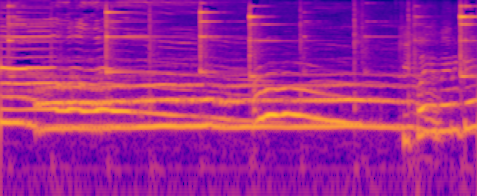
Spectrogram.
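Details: Mila the husky sings along with two children playing an instrument: a long, steady, mid-pitched howl that rises slightly near the middle, over bright struck metallic notes and a child's voice.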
